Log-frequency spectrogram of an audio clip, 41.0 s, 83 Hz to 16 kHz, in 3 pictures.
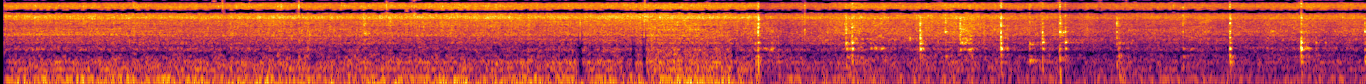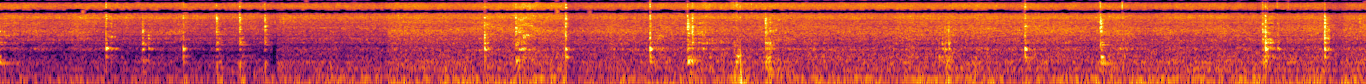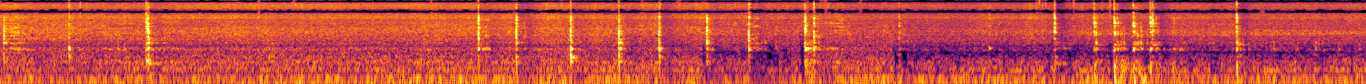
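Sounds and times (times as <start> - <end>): vegetables sizzling in a pan: 0.0 - 40.9
spoon scraping a pan: 7.4 - 16.5, 18.4 - 19.5, 20.1 - 21.7, 26.2 - 29.2, 32.0 - 36.4, 37.2 - 39.9.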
